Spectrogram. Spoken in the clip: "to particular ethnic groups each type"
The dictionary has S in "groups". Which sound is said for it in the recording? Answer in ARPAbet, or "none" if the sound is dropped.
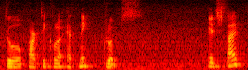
S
